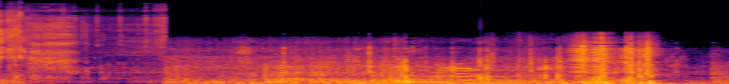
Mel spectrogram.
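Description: Mountain bike running fast down a dirt trail: a steady low rumble of tyres and wind, with the bike clattering and knocking over bumps, and a quick run of knocks a little before the end.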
